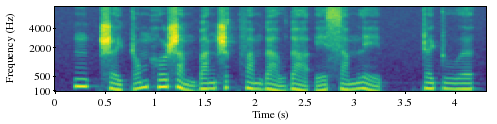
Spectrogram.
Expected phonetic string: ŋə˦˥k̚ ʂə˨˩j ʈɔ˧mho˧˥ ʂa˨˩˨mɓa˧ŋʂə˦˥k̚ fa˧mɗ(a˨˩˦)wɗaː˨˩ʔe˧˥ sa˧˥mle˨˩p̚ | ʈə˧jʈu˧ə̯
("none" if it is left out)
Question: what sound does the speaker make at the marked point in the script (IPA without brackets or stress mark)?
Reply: a˨˩˦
